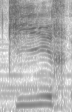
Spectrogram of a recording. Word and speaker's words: cher: Sauf qu'en Picard, le mot « cher » se prononce « kir » et le mot « boucher » se dit « bouchir ».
